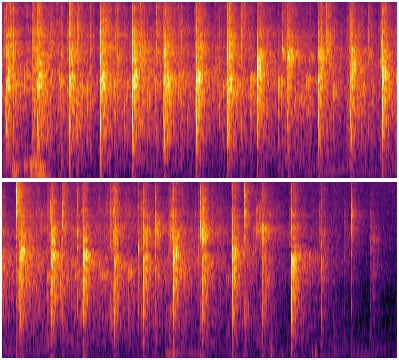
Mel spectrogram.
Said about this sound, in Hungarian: szeretnénk egy tapsot kérni, mert ő azért keményen megdolgozott.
